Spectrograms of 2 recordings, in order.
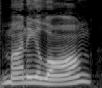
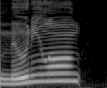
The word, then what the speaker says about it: Munilong: I guess it's Money Long. To me, it should be Mooney Long, but what do I know? It's spelled M-U-N-I-L-O-N-G.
